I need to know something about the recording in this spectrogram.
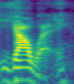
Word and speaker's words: Yahweh: written y h v h but anyway it's pronounced yahweh so if you hear the name yahweh you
